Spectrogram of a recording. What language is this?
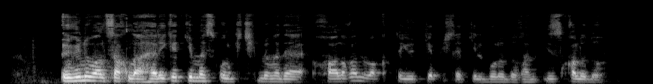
Uyghur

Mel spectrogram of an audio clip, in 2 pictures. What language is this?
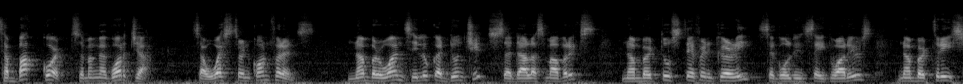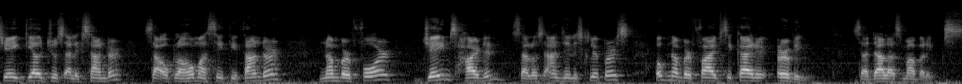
Filipino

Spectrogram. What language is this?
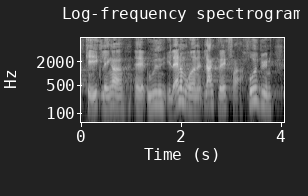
Danish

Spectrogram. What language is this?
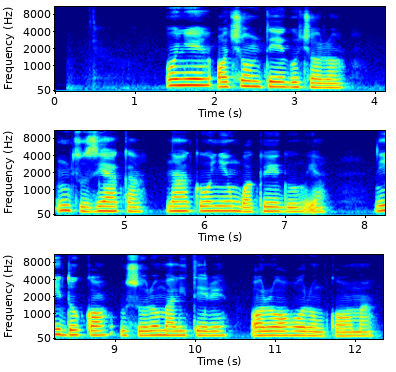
Igbo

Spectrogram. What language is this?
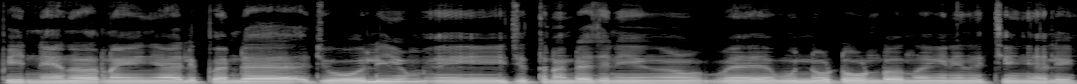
Malayalam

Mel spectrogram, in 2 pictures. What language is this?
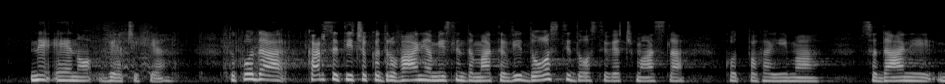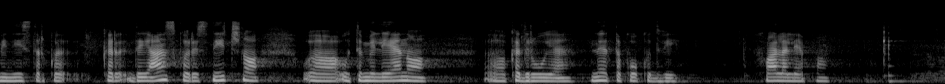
Slovenian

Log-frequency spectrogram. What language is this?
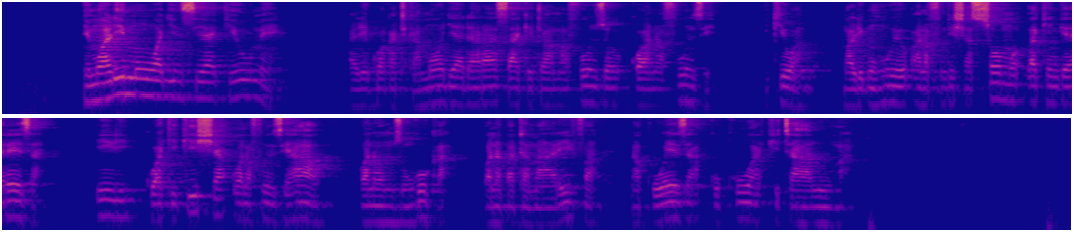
Swahili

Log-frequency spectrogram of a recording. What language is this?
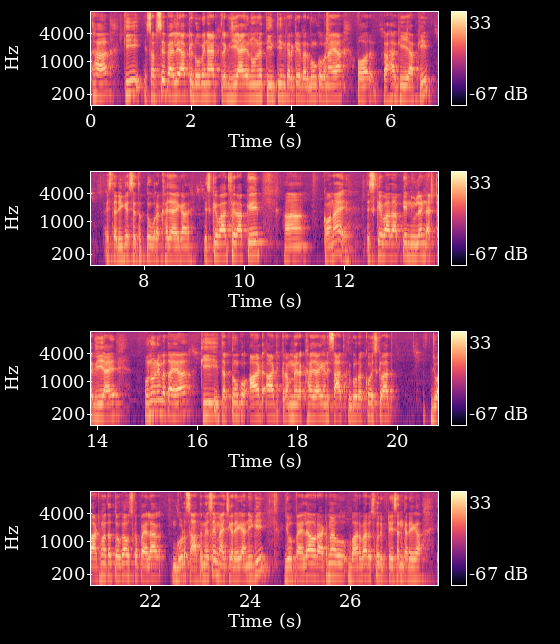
Hindi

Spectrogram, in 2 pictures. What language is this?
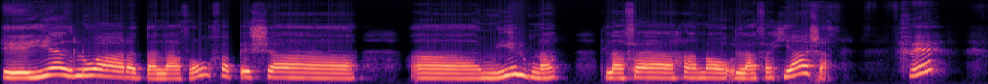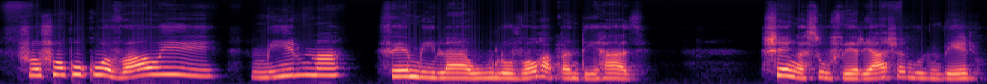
Bara Malagasy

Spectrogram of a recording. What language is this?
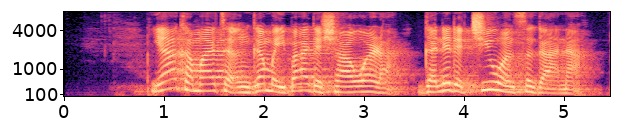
Hausa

